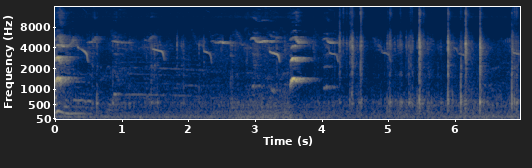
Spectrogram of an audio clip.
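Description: Small birds chirping: short, high, falling notes come several times a second, with two louder, fuller calls at the start and about three and a half seconds in. A run of sharp clicks follows in the second half.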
